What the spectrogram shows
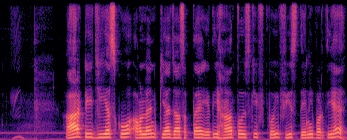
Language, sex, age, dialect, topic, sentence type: Hindi, male, 36-40, Garhwali, banking, question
